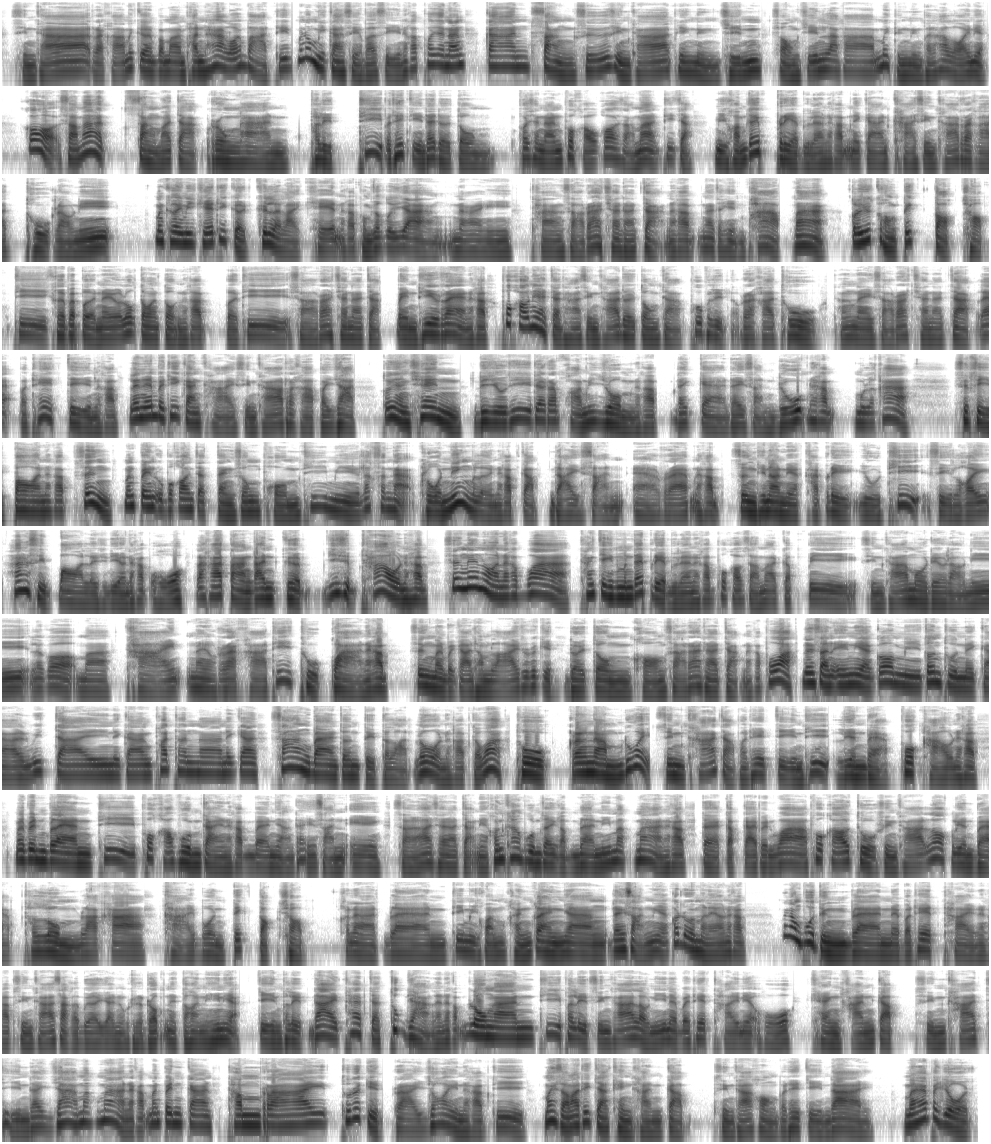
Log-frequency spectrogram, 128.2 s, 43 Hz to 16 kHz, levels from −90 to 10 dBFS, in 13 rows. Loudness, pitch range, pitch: -16 LUFS, 100-140 Hz, 115 Hz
